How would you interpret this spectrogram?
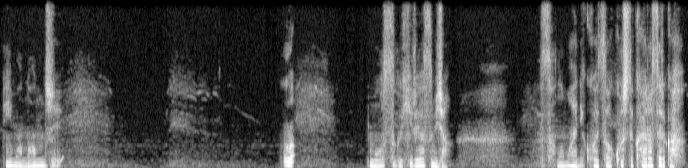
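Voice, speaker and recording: A woman voicing a gruff, teasing teenage schoolboy who secretly cares, in a boys' love audio drama. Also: fairly even intonation, normal speed, no room sound. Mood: muttering, tender. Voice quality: low and husky. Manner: blunt, teasing, rough casual boyish speech.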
